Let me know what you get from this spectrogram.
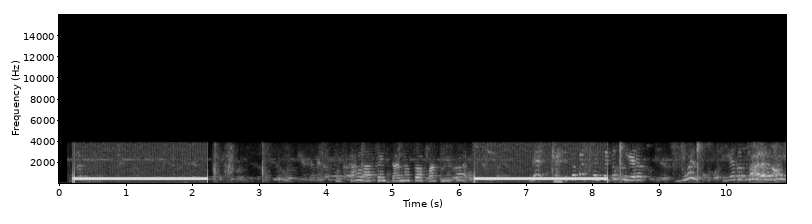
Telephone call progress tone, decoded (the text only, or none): ringback tone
